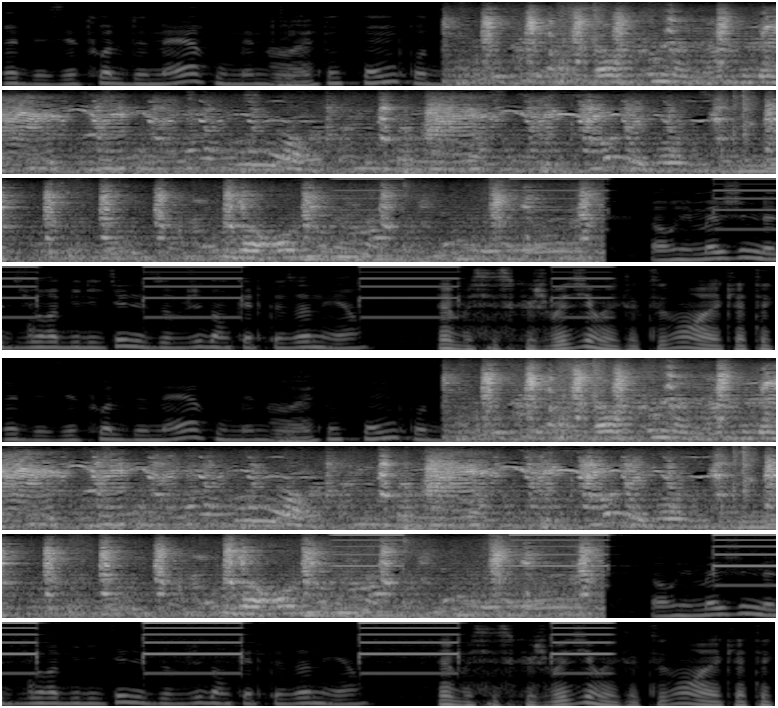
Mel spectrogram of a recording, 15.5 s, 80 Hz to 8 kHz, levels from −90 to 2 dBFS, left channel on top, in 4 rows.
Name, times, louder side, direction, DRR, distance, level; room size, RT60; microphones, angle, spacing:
voice 1, 0.0-10.7 11.0-13.4, left 2 dB, 85° left, 6.3 m, -54 dB
sound 1, 2.2-10.7, right 2 dB, 15° right, 1.7 m, -31 dB
Alarm, 9.4-9.8 10.3-10.8 11.3-11.8 12.3-12.8 13.4-13.9 14.4-14.7, right 10 dB, 35° right, 5.8 m, -41 dB
voice 2, 13.8-15.4, left 1 dB, 25° left, 6.4 m, -52 dB
head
